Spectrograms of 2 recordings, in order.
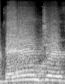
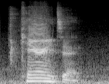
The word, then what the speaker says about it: Carrington: Behringer was my Behringer Baron. Okay, listen. Here, I'm spelling this in the chat. This is how you spell my brother's name. Carrington. That's how you pronounce it.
